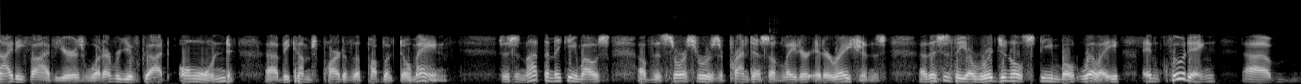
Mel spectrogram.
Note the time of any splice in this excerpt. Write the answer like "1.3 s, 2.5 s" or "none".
5.0 s, 11.4 s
